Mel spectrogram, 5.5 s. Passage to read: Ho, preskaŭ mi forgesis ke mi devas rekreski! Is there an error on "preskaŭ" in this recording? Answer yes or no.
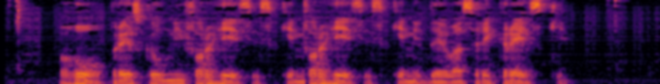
no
